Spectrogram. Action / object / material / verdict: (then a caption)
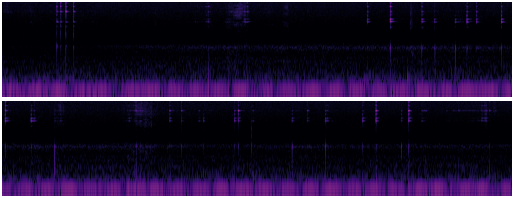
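tap / small glass jar / glass / none. An empty, palm-sized clear glass jar with a threaded rim and no lid is held upside down over a pin microphone resting on a yellow rubber toy. It is tapped with fingertips and short nails, giving soft, short, bright clinks at an uneven pace over a steady low hum.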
